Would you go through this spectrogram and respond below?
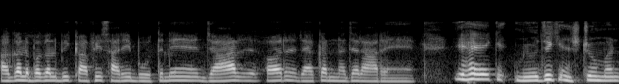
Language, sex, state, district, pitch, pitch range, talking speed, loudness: Hindi, male, Bihar, Araria, 180 Hz, 165-185 Hz, 165 wpm, -18 LUFS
